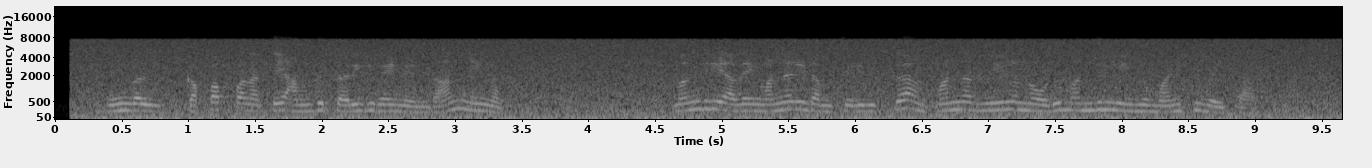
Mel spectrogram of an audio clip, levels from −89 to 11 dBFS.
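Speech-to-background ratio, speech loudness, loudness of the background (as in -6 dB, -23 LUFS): 3.0 dB, -35.0 LUFS, -38.0 LUFS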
